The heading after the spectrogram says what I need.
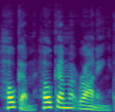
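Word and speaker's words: Joachim Rønning: His name is pronounced Hokum Ronning, who directed Pirates, Dead Men Tell No Tales,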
